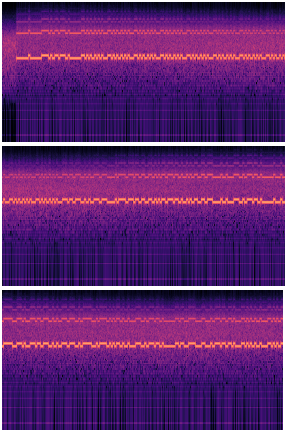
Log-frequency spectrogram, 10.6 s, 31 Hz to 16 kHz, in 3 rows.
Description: RTTY (45.45 baud, 170 Hz shift), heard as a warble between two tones, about 1390 Hz centre, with radio static. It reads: RYRYRYRYRYRYRYRYRYRY NAME IS JIM, QTH NANTES, LOC …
